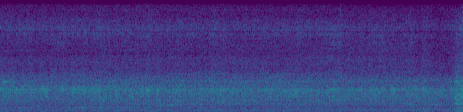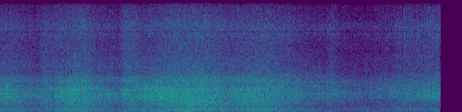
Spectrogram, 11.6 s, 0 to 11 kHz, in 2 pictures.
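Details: Isuzu Bighorn running again after about 8 months parked (not run since end of 2022), previously hard starting: steady low idle that swells briefly with a throttle blip and settles back, running evenly; normal idle.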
